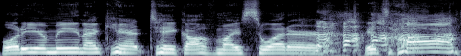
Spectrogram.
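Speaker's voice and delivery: put-on very drunk, sloppy, slurred voice. Acting out the tape Bart and Milhouse find in The Simpsons, in a very drunk Mr. Rogers voice. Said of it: "the very drunk voice just going".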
